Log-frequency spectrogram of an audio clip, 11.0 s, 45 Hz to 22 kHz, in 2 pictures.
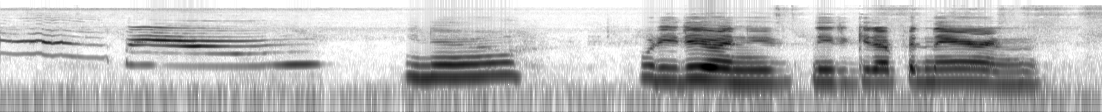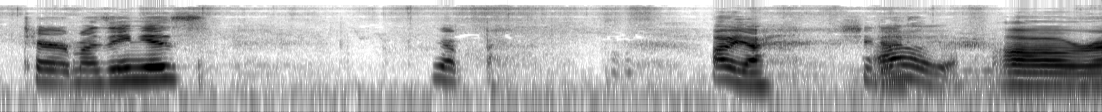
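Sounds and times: cat meowing: 0.0s - 1.6s.

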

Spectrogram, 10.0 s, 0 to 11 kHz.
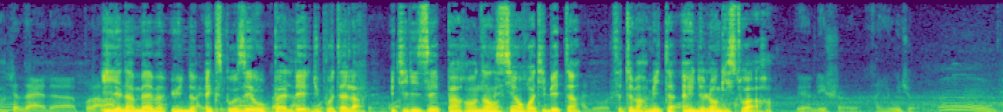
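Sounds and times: woman saying drawn-out ohh: 9.4s - 10.0s.

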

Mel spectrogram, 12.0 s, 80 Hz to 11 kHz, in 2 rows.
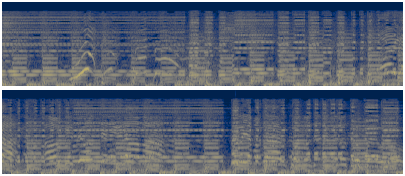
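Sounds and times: accordion melody: 0.0s - 12.0s
pounding bass beat: 0.0s - 12.0s.

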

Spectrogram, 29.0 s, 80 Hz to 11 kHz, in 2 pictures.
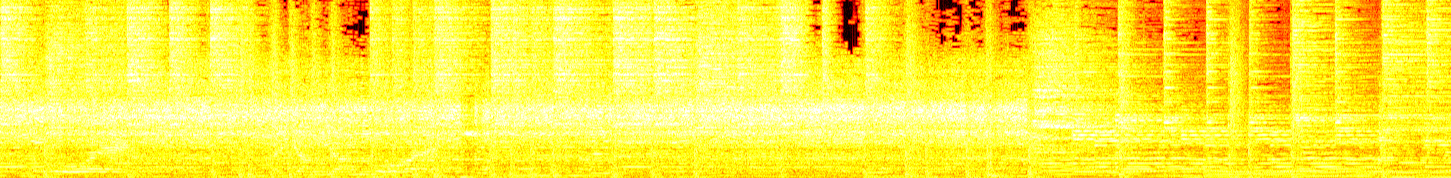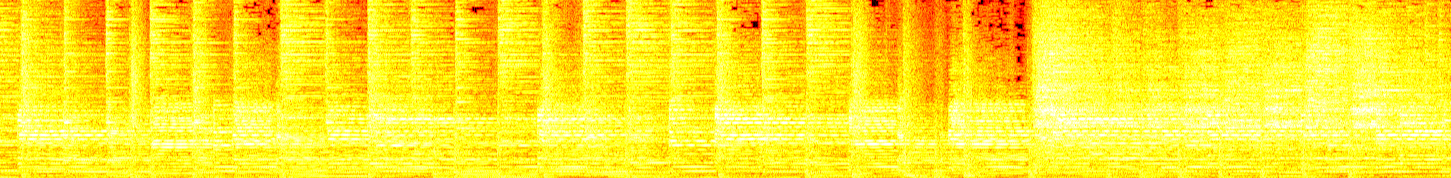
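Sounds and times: drum kit: 0.0s - 29.0s
electric guitar: 0.0s - 29.0s.

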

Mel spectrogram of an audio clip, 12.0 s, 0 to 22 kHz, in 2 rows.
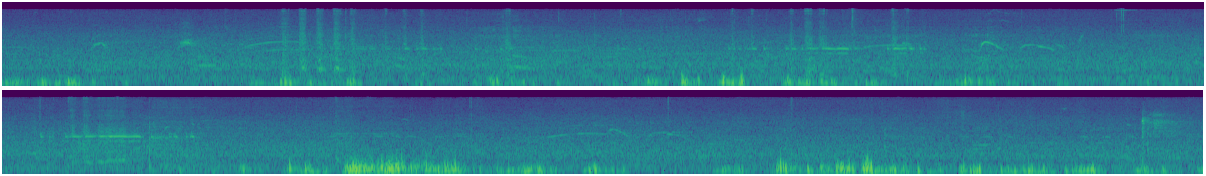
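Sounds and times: bird chirps: 0.4s - 7.0s
sharp clicks: 1.4s - 2.6s, 3.6s - 4.7s.

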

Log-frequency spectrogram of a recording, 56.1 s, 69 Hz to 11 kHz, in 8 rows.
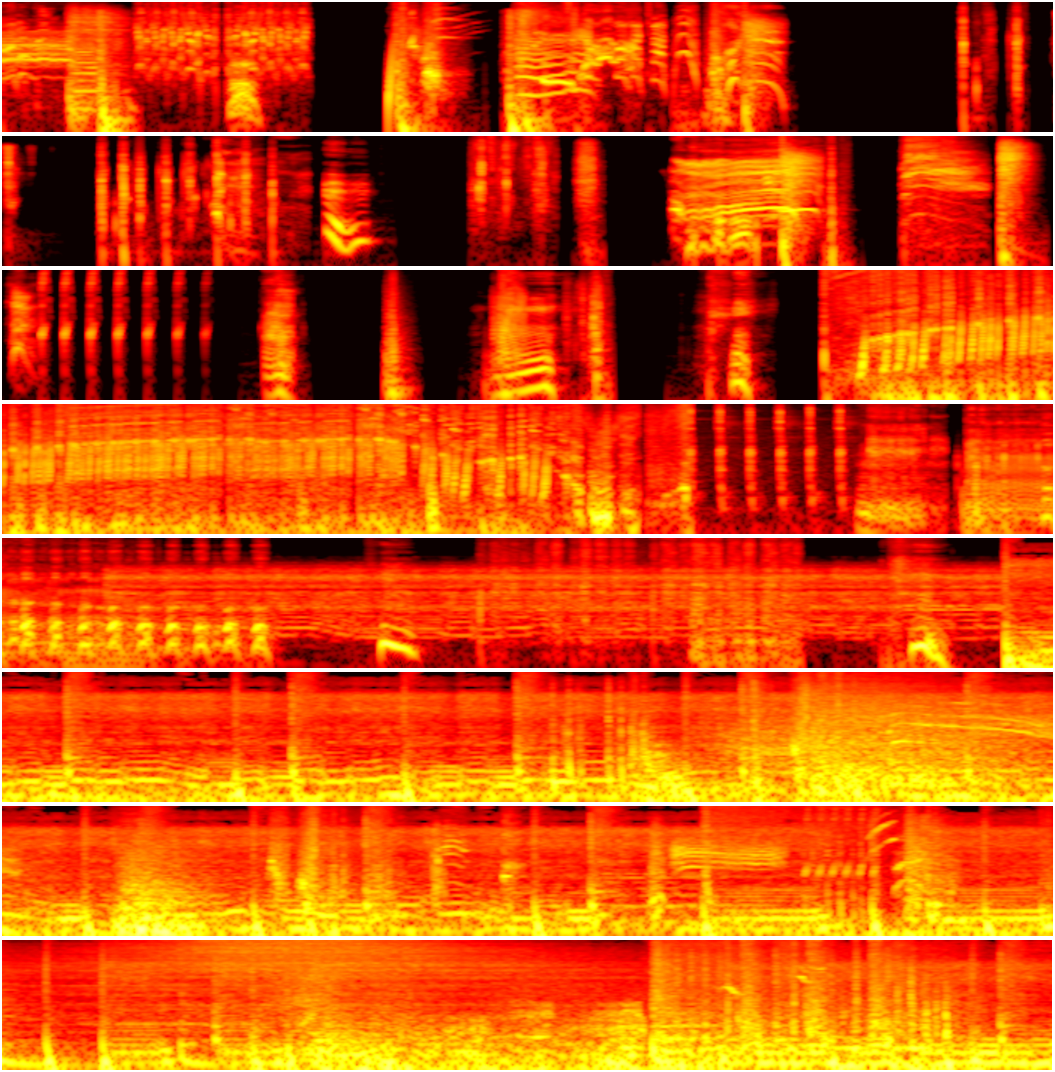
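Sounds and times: cartoon deep boom: 39.2s - 43.5s, 50.8s - 54.6s
cartoon longer burst: 40.2s - 42.2s.

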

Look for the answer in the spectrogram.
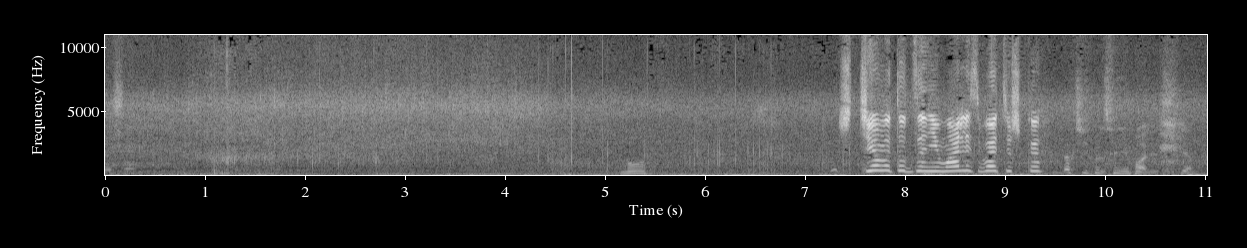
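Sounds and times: floodwater rushing through spillway: 0.0s - 11.0s.

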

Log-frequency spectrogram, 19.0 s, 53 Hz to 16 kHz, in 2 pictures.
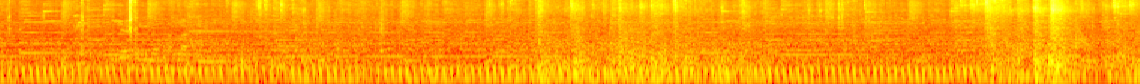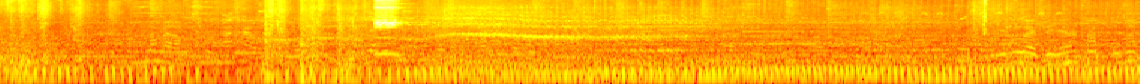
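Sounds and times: small engine running: 0.0s - 19.0s
short high horn beep: 12.6s - 13.2s.

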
